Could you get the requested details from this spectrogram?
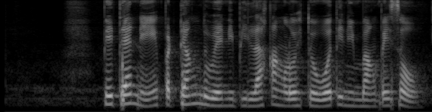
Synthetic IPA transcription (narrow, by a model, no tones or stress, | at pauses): b̥e̤d̪̥a̤nepəɖ̥a̤ŋnd̪uwɛnib̥i̤lahkaŋluwɪhd̪̥o̤wɔt̪inimbaŋpesɔ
